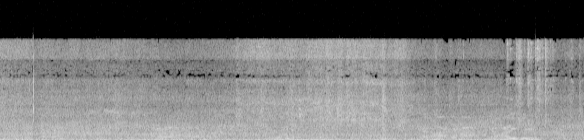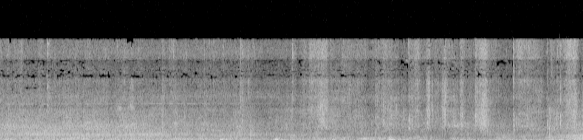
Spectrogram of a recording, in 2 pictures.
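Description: A crowd of people chat and murmur.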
